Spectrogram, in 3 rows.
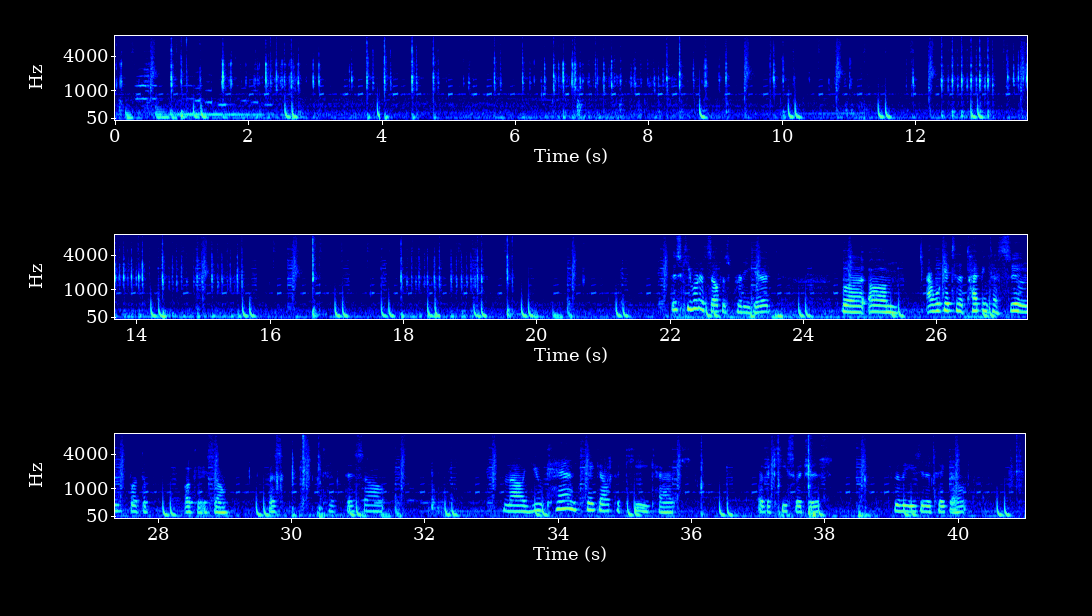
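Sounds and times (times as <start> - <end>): mechanical keyboard clacks: 6.1 - 9.2, 12.4 - 15.6, 18.0 - 19.7.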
